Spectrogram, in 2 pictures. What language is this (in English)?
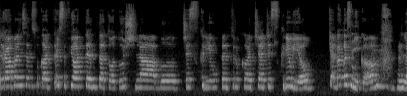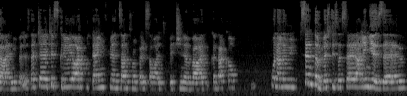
Romanian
